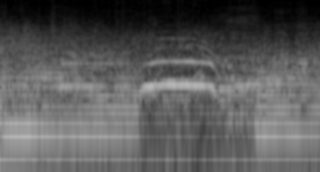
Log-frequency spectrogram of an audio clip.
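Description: A horn sounds two long, steady, low blasts, with a higher held tone between them, over the hubbub of a street crowd.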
